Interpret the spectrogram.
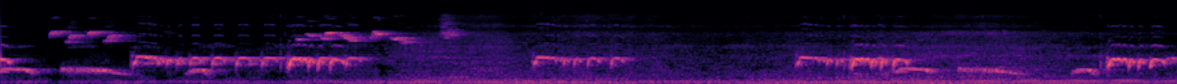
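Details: Male local zebra dove calling: repeated rapid stuttering trilled coos, several phrases, with lower gliding coo notes between them and a few higher chirps early on.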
